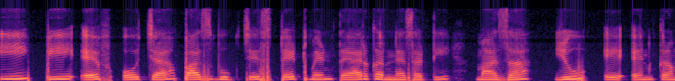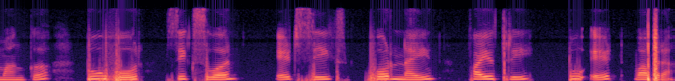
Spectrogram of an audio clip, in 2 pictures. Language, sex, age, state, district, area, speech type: Marathi, female, 30-45, Maharashtra, Akola, urban, read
